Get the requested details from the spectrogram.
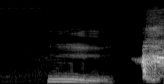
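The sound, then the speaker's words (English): A single sneeze: a drawn-out, falling voiced intake followed by a brief pause and then a sharp, breathy burst, loud and isolated with no talking around it. “Excuse me. "Bless you."”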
